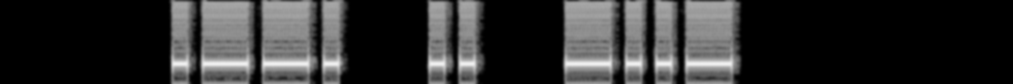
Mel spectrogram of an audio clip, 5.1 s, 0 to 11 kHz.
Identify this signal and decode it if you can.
Morse code, heard as a keyed tone, about 16 wpm, spaced as for 12 wpm, 800 Hz. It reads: PIX
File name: Prefixes / By First Letter / Ps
